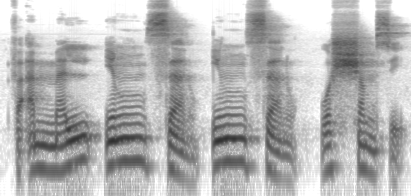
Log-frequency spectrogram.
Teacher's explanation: la lettre Sa qui naturellement siffle, donc elle aura cet attribut de sifflement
